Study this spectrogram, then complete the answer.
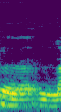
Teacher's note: और पार्श्विक वर्ण किसको कहते हैं, जिसका उच्चारण करते समय हवा जीभ के, जैसे हवा है वह जीभ के साइड से निकल जाए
